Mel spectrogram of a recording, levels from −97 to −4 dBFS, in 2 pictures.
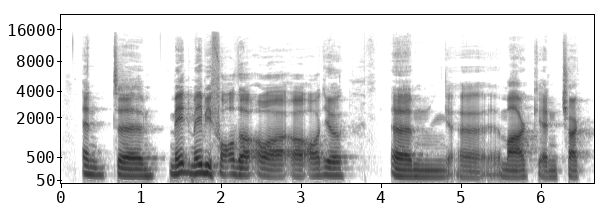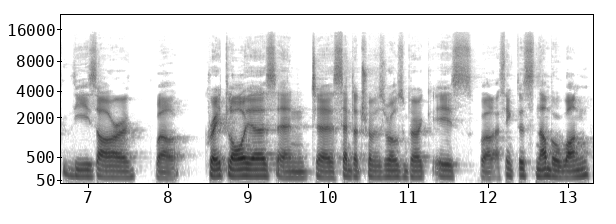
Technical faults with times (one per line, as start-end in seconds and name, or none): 3.58-3.89 sound cut by the noise suppressor
7.59-7.86 sound cut by the noise suppressor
